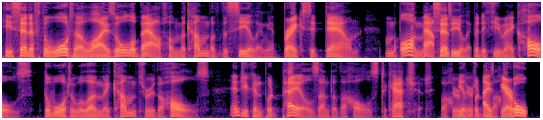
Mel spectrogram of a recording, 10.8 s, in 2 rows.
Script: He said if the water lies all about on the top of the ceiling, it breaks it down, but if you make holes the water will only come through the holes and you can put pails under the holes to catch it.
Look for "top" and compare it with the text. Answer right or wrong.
wrong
